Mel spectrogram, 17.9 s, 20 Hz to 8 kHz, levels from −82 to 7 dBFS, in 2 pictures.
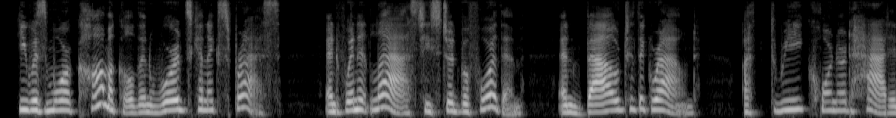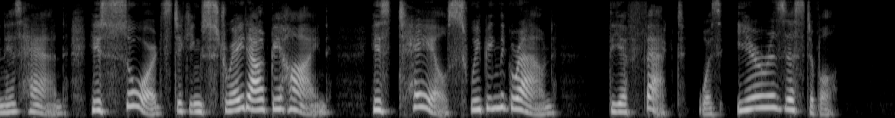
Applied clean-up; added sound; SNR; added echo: none; none; none; none.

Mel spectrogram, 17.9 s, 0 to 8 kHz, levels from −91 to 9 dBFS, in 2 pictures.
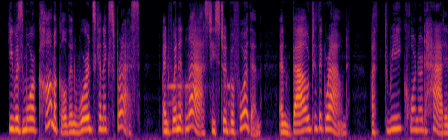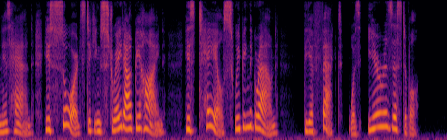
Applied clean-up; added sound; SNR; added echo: neural diffusion model UNIVERSE++.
